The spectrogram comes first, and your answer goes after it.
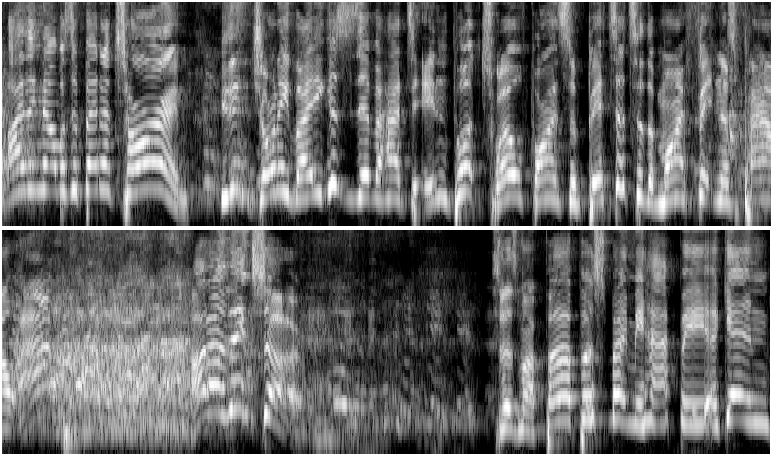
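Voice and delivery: high-pitched comic indignation; worked-up mock outrage; indignant rant. Comic rant defending nineties comedians.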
